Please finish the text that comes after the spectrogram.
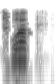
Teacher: the V becomes like a W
